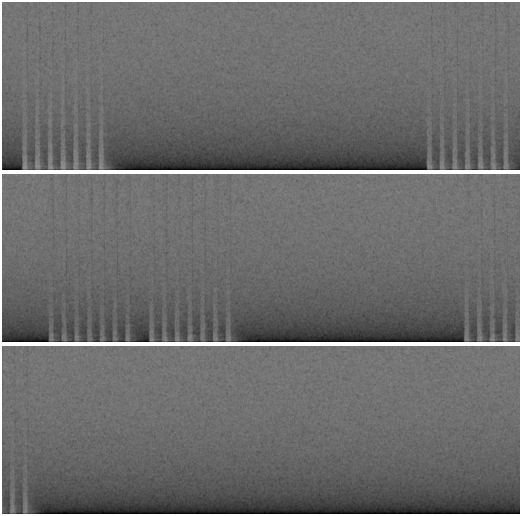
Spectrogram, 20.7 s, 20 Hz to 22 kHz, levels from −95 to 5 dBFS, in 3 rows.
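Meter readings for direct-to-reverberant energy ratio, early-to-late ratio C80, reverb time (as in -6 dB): 11.0 dB, 18.0 dB, 0.55 s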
